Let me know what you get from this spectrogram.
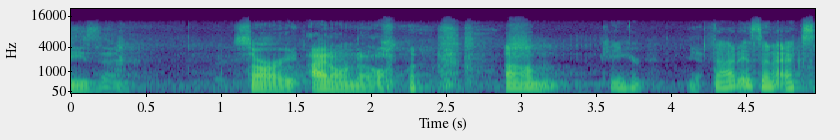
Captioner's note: laughs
